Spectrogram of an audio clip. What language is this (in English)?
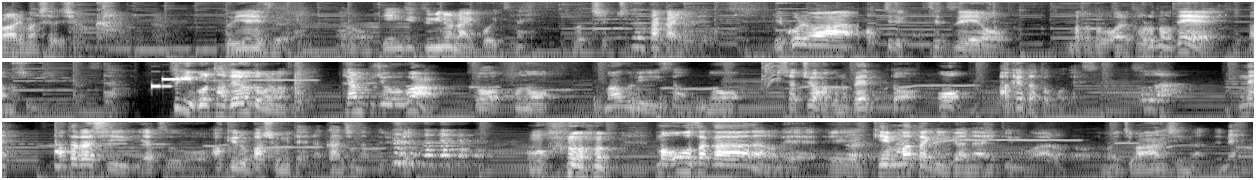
Japanese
